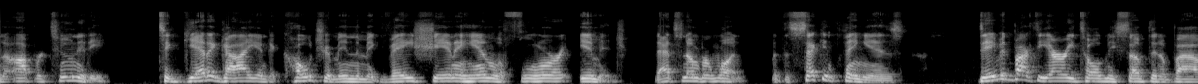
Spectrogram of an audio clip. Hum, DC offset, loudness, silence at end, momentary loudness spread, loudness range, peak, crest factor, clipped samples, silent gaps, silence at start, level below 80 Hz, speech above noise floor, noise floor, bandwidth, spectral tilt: none; under 0.1%; -18 LUFS; 0 s; 8 LU; 3 LU; -4 dBFS; 14 dB; under 0.1%; none; 0 s; -60 dBFS; 46 dB; -63 dBFS; 12.5 kHz; -6 dB/octave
